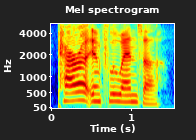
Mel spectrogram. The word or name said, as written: parainfluenza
